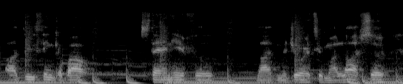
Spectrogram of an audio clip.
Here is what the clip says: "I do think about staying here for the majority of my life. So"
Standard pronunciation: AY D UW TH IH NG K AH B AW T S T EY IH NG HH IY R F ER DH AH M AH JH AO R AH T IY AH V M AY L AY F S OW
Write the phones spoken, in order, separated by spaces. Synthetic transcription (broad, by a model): AY D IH TH IH NG K AH B AW T S T EY IH NG HH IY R F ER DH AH M AH JH AO R AH T IY AH V M AY L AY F S OW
